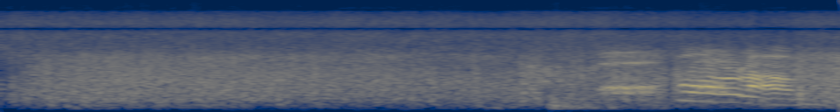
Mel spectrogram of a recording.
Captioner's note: exhales; waves crash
